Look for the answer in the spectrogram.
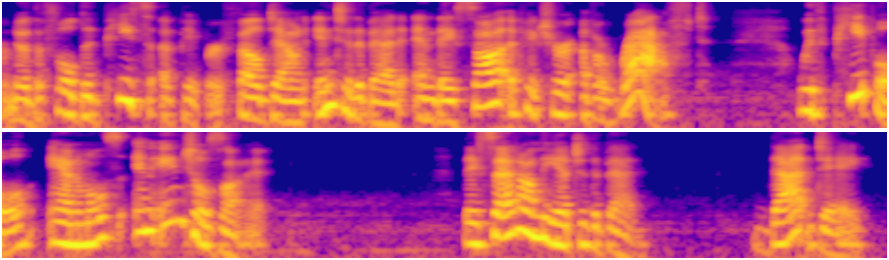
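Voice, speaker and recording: This woman's voice is lowish. She reads a children's story aloud expressively, breaking off at times to talk straight to her audience with questions and side remarks.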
